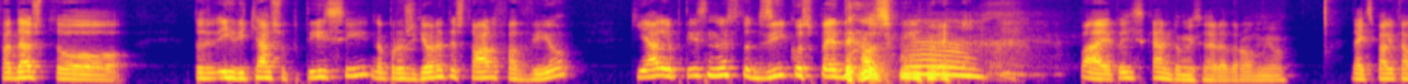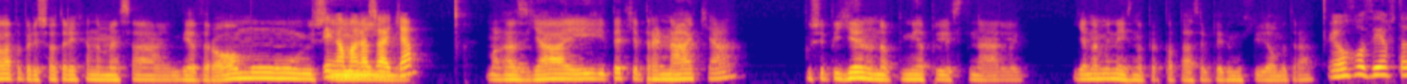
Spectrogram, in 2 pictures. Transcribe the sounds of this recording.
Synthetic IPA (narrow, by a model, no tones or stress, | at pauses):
fɐnd̪ɐzot̪o | t̪oiðicɐsupt̪isinɐpɾozʝo̞ne̞t̪e̞st̪o̞ɐɾfɐðio̞ | ceiɐliept̪isinɐest̪od͡ziːko̞si̥pe̞nd̪e̞ɐspume | pɐit̪oeçiskɐnit̪o̞miseɾoðɾo̞mio̞ | nd̪ɐksi̥pɐlikɐlɐt̪ɐpe̞ɾiso̞t̪e̞ɾɐixɐne̞me̞sɐðiɐðɾo̞musixɐmɐɣɐzɐcɐ | mɐɣɐzʝɐit̪e̞t̪çɐt̪ɾe̞nɐcɐ | puse̞piʝe̞nunɐpot̪imiɐpilist̪inɐli | ʝɐnɐmineçeznɐpe̞ɾpɐt̪ɐsɾe̞pe̞ðimuçiʎo̞me̞t̪ɾɐoxoðiɐft̪ɐ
